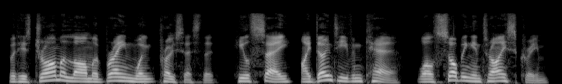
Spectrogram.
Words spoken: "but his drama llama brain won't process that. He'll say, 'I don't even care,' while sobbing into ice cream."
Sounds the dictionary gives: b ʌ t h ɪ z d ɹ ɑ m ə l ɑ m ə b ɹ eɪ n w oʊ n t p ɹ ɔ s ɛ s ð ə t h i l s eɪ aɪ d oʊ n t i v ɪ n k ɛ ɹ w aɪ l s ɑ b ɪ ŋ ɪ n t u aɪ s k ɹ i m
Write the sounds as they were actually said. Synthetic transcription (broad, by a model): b ʌ t h ɪ z d ɹ ɑ m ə l ɑ m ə b ɹ eɪ n w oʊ n p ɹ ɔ s ɛ s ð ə t h i l s eɪ aɪ d oʊ n t i v ɪ n k ɛ ɹ w aɪ l s ɑ b ɪ ŋ ɪ n t u aɪ s k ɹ i m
